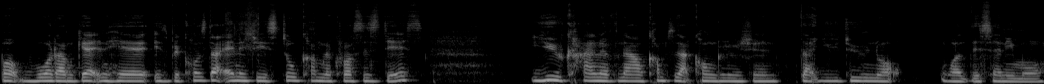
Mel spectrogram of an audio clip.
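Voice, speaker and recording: At a moderate pace, a woman talks in a very deep, low, somewhat breathy voice. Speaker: tarot reader. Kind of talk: casual tarot reading to camera. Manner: friendly, upbeat.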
